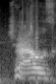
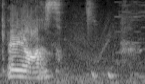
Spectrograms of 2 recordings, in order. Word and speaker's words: chaos: mentioned it that's not this is why i have to keep correcting you when you say ciaos because it's literally just chaos you know what i'm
